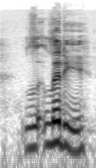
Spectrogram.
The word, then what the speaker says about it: Lydie: Lydie, Lydie. It's like French or something. Lydie.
